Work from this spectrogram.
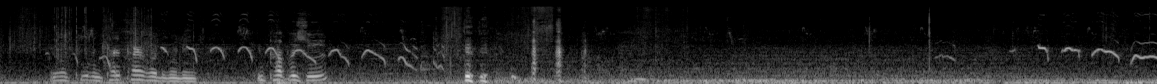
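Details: Young puppies, 24 days after birth, whine in bursts of high, bending cries at the start, go quiet through the middle over a low hum, then return with a few faint rising whines near the end.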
